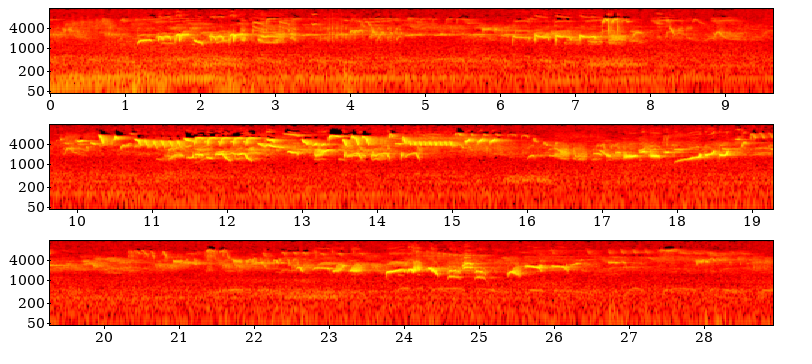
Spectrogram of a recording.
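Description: Songbirds singing in short, varied chirping phrases throughout, with a loud stretch of rapid, high repeated notes in the middle.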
